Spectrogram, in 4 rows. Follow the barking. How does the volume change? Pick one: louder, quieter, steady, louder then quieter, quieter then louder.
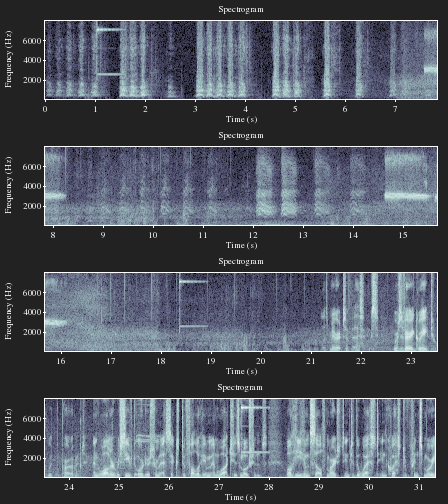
quieter.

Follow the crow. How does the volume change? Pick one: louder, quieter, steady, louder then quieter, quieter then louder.
louder then quieter.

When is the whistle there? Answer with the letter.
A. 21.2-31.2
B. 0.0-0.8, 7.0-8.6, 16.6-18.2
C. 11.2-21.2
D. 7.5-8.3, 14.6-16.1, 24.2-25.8
D.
